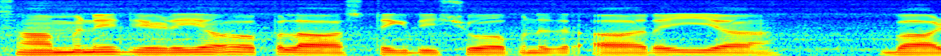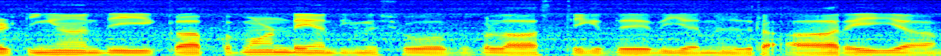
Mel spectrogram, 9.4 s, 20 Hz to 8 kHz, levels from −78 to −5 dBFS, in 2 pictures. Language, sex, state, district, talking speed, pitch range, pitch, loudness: Punjabi, male, Punjab, Kapurthala, 160 wpm, 105-110 Hz, 105 Hz, -19 LUFS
